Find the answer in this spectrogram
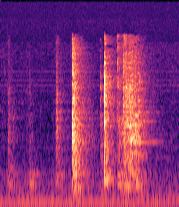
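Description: Faint clicks and light knocks of a mower's debris shield being handled and lifted off, a few spaced taps followed by a brief soft scrape in the second half.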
